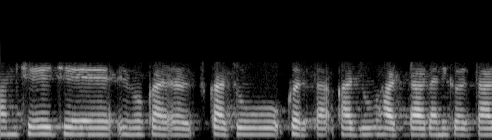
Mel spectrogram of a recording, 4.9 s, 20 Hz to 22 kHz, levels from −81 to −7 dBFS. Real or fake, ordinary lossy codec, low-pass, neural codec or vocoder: real; none; 3.6 kHz; none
